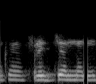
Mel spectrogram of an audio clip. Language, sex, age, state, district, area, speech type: Malayalam, female, 45-60, Kerala, Palakkad, rural, conversation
